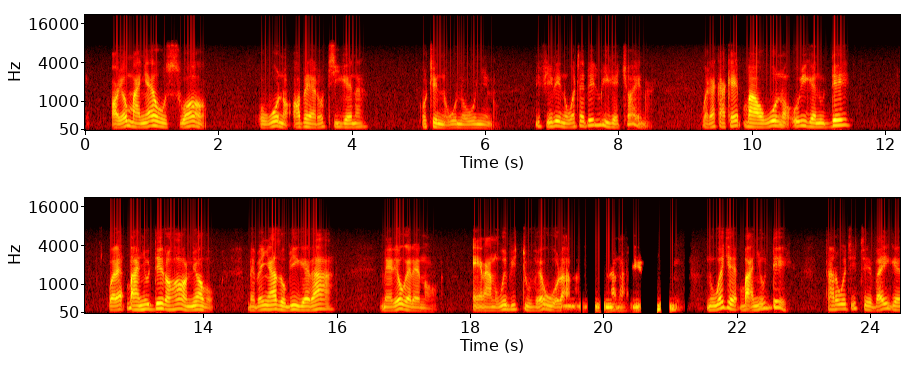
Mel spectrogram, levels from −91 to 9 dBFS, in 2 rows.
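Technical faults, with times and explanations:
Throughout: filter restarted on every block. A steady buzz near 46.9 Hz rides under the speech and rises and falls with its level, because a filter starts each block from silence and leaves a small transient at every block boundary, which fits a 1024-sample block.
19.48 to 20.25 s and 20.42 to 20.87 s: speech suppressed in double talk. The speech dips sharply, by roughly 40 dB at its deepest, and drops out in pieces for about 700 ms and then about 500 ms. This is likely an echo canceller turning down the talker along with the far-end echo while both sides spoke.
19.55 to 19.79 s, 20.02 to 20.11 s, 20.38 to 20.42 s and 20.8 to 21.21 s: other side's voice leaking through. Brief scraps of a second voice come through. They range from well below the main speech to about as loud as it, with the one at 20.02 s the loudest. The likely cause is the loudspeaker's sound reaching the microphone and not being fully removed by the echo canceller.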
